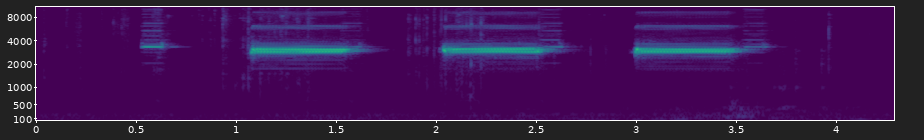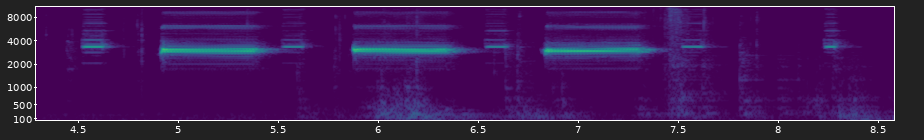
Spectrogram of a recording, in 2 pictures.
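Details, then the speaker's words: Newly built fire alarm system board, first pull station activation: loud, high horn blasts in a three-pulse pattern with a pause between groups. Horns and strobes are synced, code 3, no audible silence; normal evacuation code. "They are all obviously synced together, and no audible silence. No audible silence. So the strobes and the horns go out together, and they're code 3, of course."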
